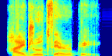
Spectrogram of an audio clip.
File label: "Hydrotherapy", Indian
